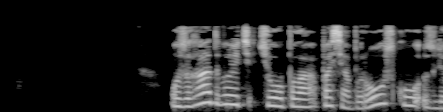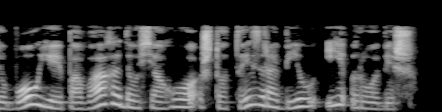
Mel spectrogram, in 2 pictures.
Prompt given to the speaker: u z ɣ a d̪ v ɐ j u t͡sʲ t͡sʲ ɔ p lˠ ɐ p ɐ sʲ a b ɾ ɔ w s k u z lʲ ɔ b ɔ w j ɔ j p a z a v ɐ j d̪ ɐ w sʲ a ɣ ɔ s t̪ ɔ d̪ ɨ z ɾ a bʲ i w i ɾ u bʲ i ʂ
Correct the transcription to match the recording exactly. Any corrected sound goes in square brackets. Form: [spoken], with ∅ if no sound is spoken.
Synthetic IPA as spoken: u z ɣ a d̪ v ɐ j u t͡sʲ t͡sʲ ɔ p lˠ ɐ p ɐ sʲ a b ɾ ɔ w s k u z lʲ [u] b ɔ w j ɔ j p a [v] a [ɣ] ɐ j d̪ ɐ w sʲ a ɣ ɔ [ʂ] t̪ ɔ [t̪] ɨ z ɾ a bʲ i w i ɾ [ɔ] bʲ i ʂ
